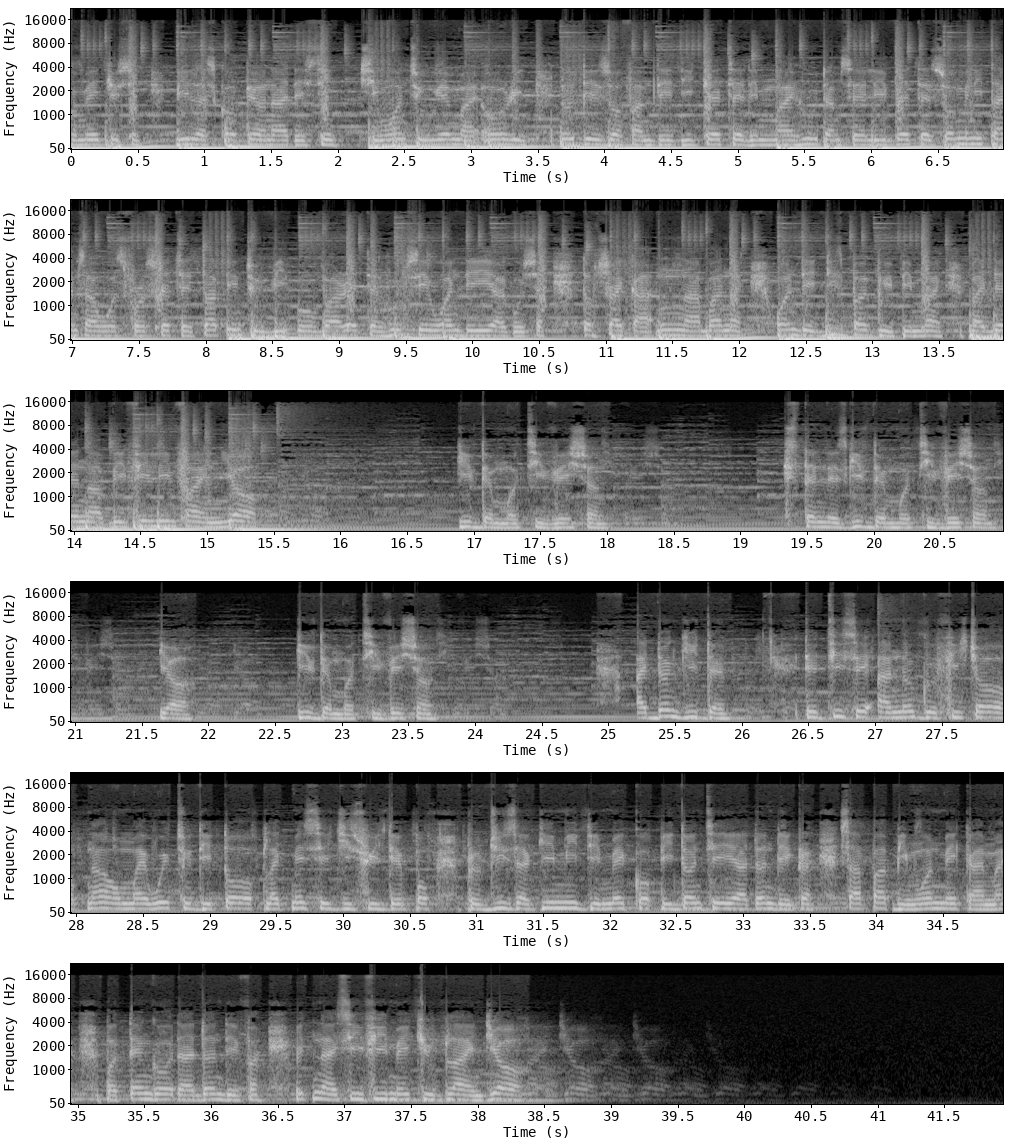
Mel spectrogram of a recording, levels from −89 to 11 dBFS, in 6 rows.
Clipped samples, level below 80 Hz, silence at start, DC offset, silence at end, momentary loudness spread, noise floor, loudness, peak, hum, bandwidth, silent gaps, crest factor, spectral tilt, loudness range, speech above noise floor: 0.8%; -14 dBFS; 0 s; under 0.1%; 3.1 s; 14 LU; -61 dBFS; -11 LUFS; 0 dBFS; none; 16.5 kHz; none; 10 dB; -5 dB/octave; 5 LU; 52 dB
